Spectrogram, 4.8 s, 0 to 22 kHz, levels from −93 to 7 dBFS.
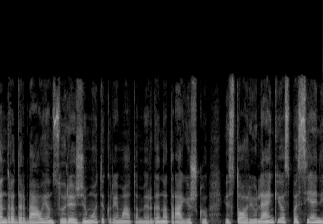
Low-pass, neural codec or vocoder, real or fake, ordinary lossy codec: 14.4 kHz; none; real; MP3, 96 kbps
